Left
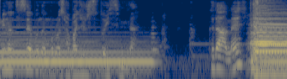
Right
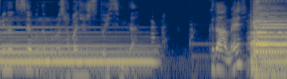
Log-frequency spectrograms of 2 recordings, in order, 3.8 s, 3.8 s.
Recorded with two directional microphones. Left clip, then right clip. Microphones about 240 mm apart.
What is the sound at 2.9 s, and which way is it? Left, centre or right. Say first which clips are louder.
Speech: right 2 dB; centre.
